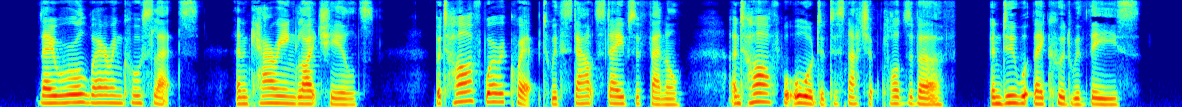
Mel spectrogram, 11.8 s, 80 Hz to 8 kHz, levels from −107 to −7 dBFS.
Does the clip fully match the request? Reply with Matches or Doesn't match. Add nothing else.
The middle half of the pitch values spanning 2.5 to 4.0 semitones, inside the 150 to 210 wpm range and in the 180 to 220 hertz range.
Matches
